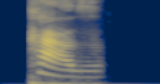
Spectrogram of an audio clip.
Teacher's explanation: quando nós temos palavras na língua portuguesa que são grafadas com a letra s e elas vêm entre duas vogais o nosso S tem o som de z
